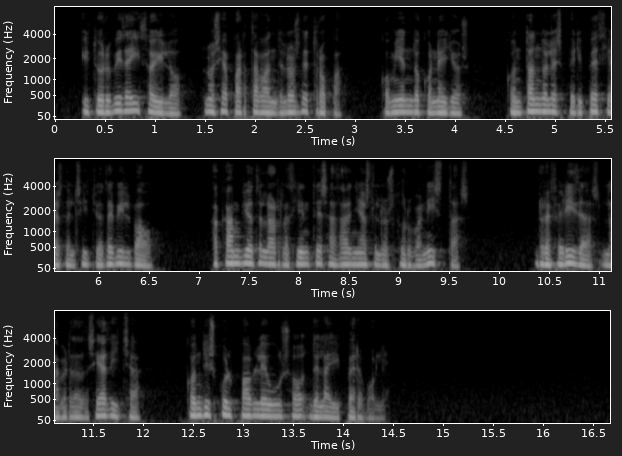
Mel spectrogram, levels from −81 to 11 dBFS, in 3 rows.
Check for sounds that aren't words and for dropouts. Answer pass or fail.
pass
